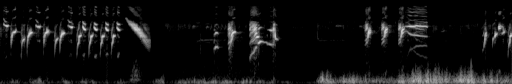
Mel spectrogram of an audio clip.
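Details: European goldfinch from Algeria with galoubi and serfati song: a rapid run of liquid twitters and a descending slur, then scattered chirps over low rumbling background noise.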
